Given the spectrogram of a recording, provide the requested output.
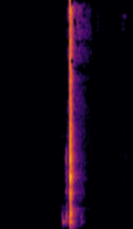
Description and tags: lights off
off, press, room, simple, switch, switches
